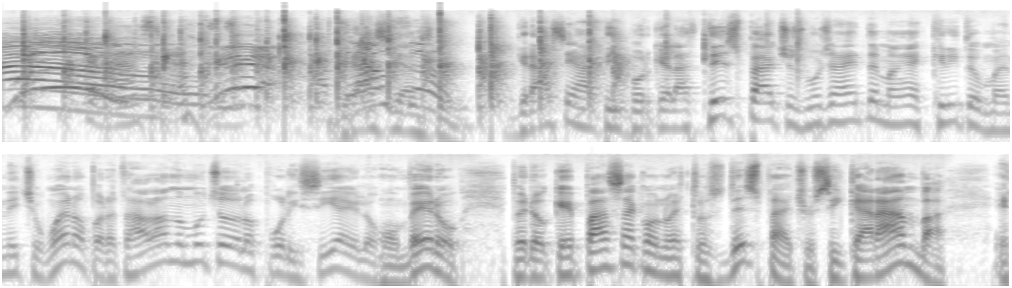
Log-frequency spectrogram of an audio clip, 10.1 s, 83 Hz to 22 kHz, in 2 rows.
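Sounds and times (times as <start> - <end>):
excited voices exclaiming: 0.0 - 2.3
studio applause: 0.0 - 4.3
speech: 2.8 - 10.0.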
